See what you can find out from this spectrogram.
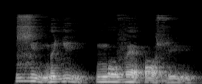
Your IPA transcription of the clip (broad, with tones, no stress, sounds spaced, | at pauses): ɮ i˥˩ ŋ ə˥˧ ʎ i˥˩ | ŋ o˥˧ v ɛ˥˩ ʔ ɔ˥˩ ɮ y˥˩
